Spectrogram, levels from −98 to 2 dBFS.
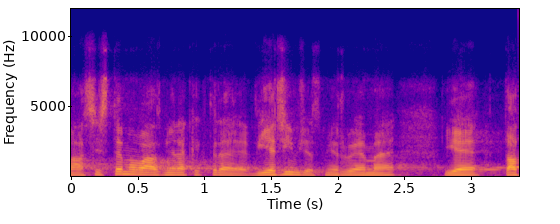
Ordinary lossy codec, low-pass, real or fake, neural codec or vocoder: Opus, 24 kbps; 7.2 kHz; real; none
